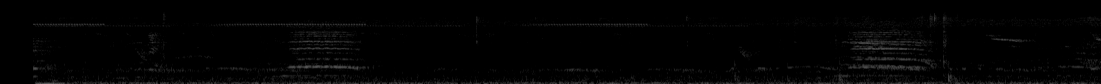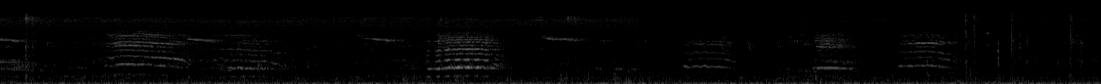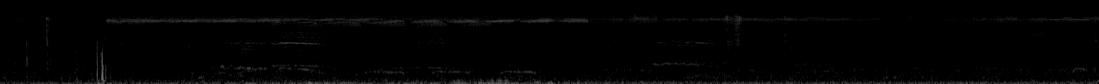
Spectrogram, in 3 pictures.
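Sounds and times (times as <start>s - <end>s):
goat bleating: 2.8s - 3.7s, 8.4s - 9.4s, 12.0s - 13.9s, 15.2s - 16.1s, 17.8s - 18.4s, 19.0s - 20.6s, 28.5s - 29.4s.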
